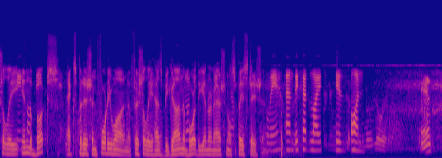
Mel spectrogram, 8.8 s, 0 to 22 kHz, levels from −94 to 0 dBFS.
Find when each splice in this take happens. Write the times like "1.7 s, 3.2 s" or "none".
2.6 s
